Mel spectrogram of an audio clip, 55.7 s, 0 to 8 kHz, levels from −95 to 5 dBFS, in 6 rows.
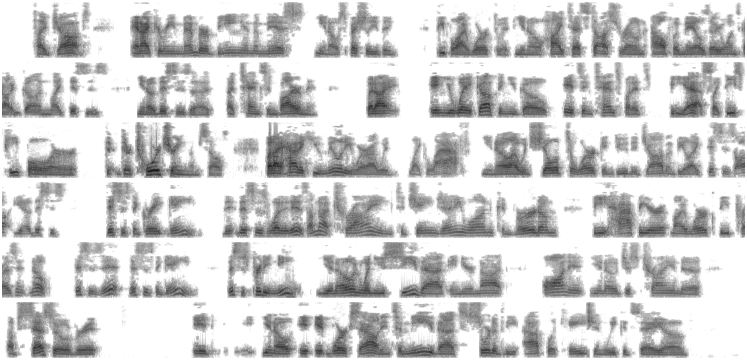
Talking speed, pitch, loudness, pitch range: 180 wpm, 130 Hz, -24 LUFS, 115-145 Hz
